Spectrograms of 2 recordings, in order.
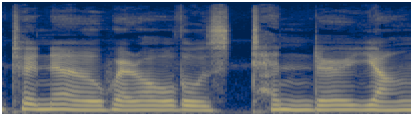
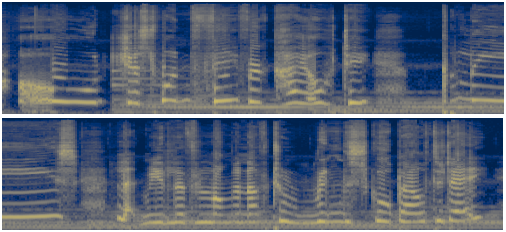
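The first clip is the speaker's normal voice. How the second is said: high, begging plea; pleading Hare; 13 semitones higher than usual. Acted. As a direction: beg for one last favour. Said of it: "clasped his paws together in prayer".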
